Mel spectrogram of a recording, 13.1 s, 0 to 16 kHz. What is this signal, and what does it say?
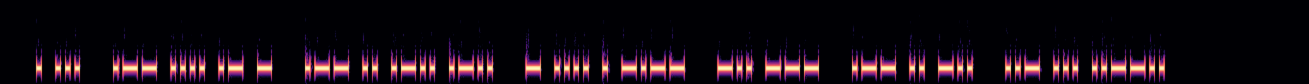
Morse code, heard as a keyed tone, about 25 wpm, 700 Hz. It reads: ES WHAT WILL THEY DO WID US?
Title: Sentences from Top 200 Words and Abbreviations 25wpm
